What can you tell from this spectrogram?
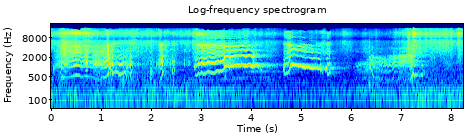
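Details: Newborn weighing 4 kg shortly after birth during meconium cleaning; maternal diabetes is only suspected because of the heavy weight; repeated strong, wavering wails with brief pauses between them; vigorous newborn cry.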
